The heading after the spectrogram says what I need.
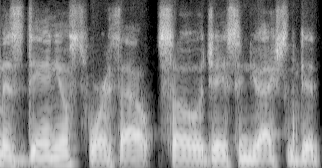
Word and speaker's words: Swarthout: are yeah absolutely uh my name is Daniel sworth out so Jason you actually did pronounce it correctly um so good job there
